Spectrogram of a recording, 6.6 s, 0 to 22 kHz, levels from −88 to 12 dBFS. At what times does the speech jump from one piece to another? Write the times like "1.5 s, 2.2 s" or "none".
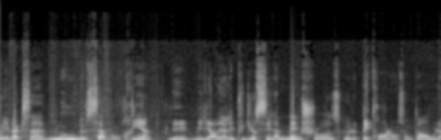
2.4 s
